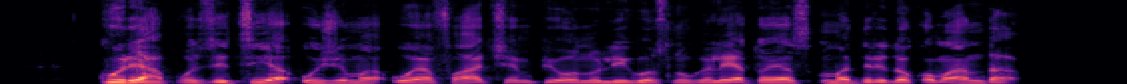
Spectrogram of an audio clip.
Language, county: Lithuanian, Panevėžys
